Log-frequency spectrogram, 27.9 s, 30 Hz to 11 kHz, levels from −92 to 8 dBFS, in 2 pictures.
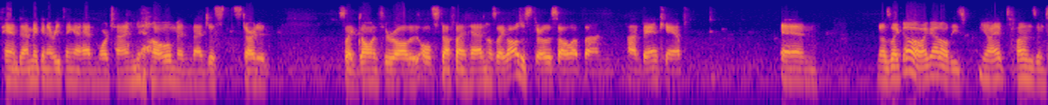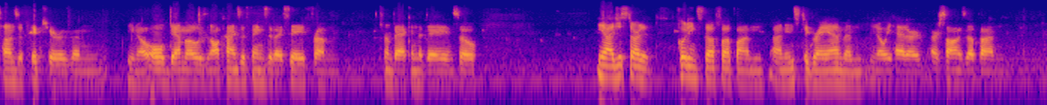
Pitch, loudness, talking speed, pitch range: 115 Hz, -21 LUFS, 205 wpm, 105-120 Hz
